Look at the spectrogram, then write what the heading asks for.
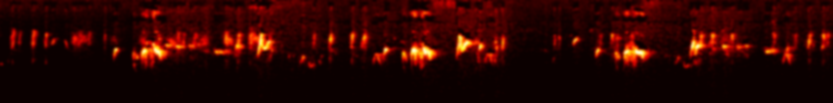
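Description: Wild birds chirping and twittering in bursts of quick high notes, with short pauses between the phrases.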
